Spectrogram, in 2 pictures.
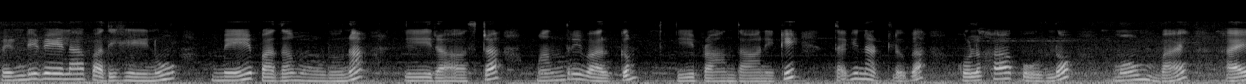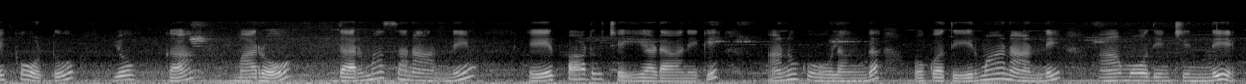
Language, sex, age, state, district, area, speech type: Telugu, female, 30-45, Telangana, Peddapalli, rural, read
